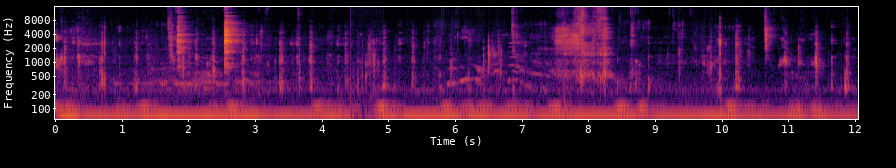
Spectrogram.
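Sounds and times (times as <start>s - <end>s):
steady low hum: 0.0s - 12.0s
wet chewing and mouth smacks: 8.6s - 12.0s.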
